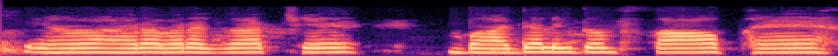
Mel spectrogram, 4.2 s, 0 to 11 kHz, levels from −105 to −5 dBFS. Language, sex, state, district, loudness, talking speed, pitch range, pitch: Hindi, male, Bihar, Jamui, -14 LUFS, 130 wpm, 240-250 Hz, 245 Hz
